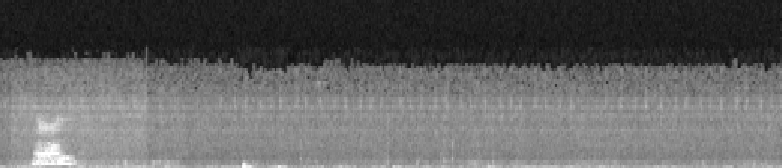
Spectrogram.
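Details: Indoor play-fight between a Maine Coon kitten and a patient adult female cat; one clear, rich, harmonic meow early on, then quiet with faint thumps and low background hum.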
